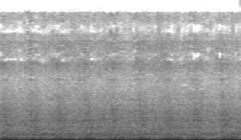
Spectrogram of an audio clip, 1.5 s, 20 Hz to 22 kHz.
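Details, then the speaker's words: 2014 Range Rover Sport supercharged V8 that began misfiring while overtaking: deep, uneven idle stumbling irregularly; two cylinders have zero compression, with stuck or bent valves suspected. "the guy said he was trying to overpass and it just started misfiring did a compression we got two dead cylinders zero compression we either got stuck valves Bend valves or uh"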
